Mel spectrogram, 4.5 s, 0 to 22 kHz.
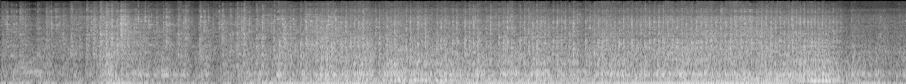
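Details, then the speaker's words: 1965 VW Beetle on a California-to-Oregon drive, clutch just adjusted, fourth gear failing, pulling away in third: steady rough grinding over the engine drone; suspected worn out, possibly not the clutch, unconfirmed; transmission to be pulled. "That's not clutch. Could be. It's worn out. It's just grinding."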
